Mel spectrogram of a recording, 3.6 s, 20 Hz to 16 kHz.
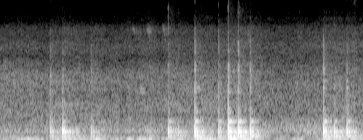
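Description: A large, solid wooden tabletop with a flat brown wood-grain surface is tapped and knocked with fingertips and knuckles with short painted nails. It gives short, dull knocks with a low tone around 250 Hz that die away almost at once, coming in loose clusters of quick taps.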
